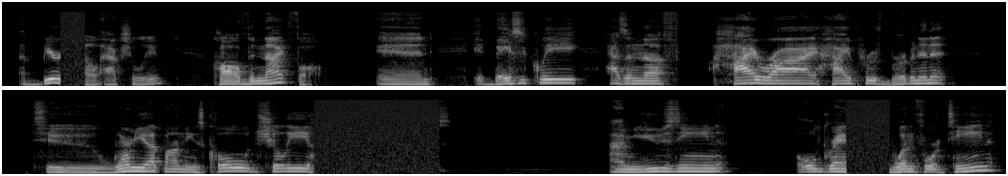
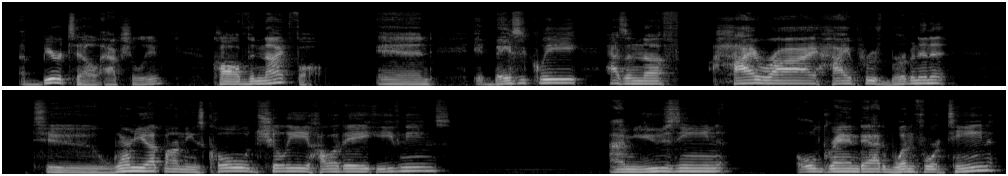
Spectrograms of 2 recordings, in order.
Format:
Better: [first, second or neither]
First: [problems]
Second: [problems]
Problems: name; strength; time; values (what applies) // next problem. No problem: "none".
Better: second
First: audio cutting out; filled with static; at 0.5 s, at 13 s for 1.5 s and at 18 s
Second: none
